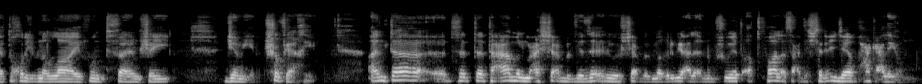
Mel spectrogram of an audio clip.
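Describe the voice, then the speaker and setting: A man hosting a live stream, calming an angry caller and then lecturing him in an emphatic way. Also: a little high, slightly rough.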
